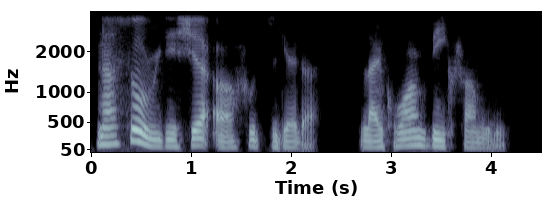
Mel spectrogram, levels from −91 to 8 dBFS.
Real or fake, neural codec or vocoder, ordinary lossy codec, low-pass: fake; codec, 16 kHz, 2 kbps, X-Codec, WavLM features, trained on Multilingual LibriSpeech; none; 3.6 kHz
